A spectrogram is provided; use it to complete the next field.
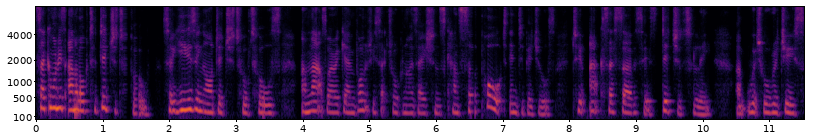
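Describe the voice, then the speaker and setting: Somewhat breathy, a woman of medium pitch speaks at a moderate pace with lively intonation. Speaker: health sector presenter. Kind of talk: webinar presentation. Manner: hesitant, many fillers.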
